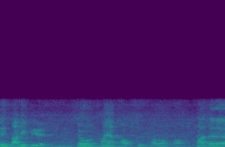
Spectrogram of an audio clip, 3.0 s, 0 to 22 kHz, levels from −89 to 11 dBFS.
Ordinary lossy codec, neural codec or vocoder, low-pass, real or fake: none; codec, 44.1 kHz, 7.8 kbps, DAC; 7.2 kHz; fake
